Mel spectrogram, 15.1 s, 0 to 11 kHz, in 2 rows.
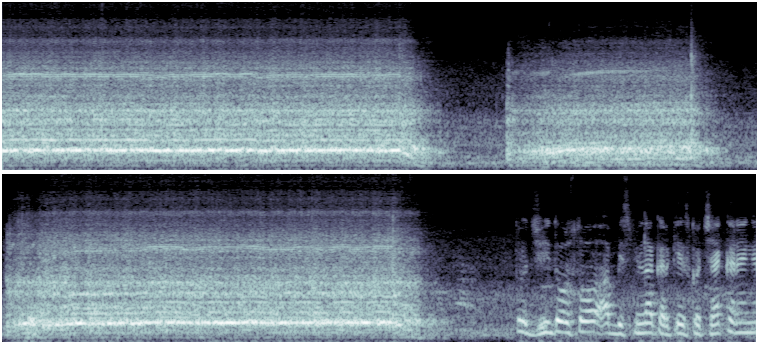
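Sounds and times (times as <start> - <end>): blender motor running: 0.0 - 4.4, 5.0 - 11.9
blender switch click: 6.8 - 7.1.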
